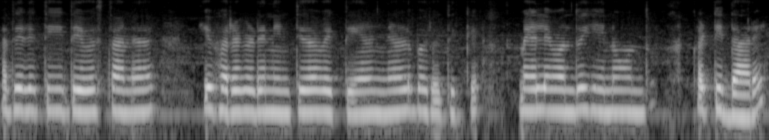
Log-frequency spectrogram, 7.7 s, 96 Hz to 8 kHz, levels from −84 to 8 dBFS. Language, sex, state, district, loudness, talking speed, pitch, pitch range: Kannada, female, Karnataka, Bidar, -18 LUFS, 110 wpm, 235 Hz, 225-240 Hz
